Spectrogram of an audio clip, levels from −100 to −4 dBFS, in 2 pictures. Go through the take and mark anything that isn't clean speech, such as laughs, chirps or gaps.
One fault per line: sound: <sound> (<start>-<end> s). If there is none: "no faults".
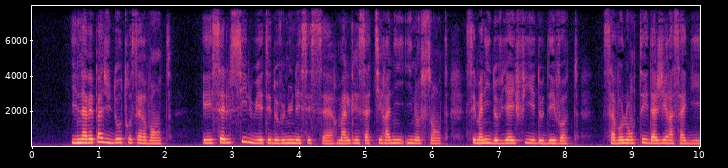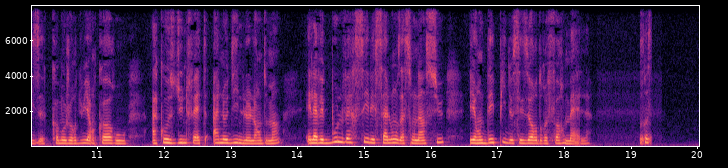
sound: laugh (19.1-19.3 s)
